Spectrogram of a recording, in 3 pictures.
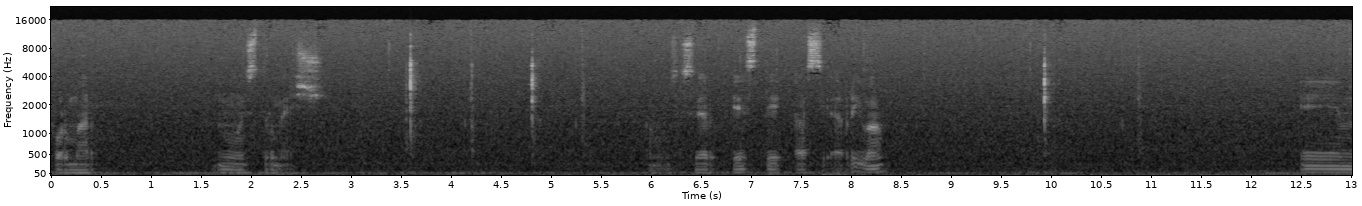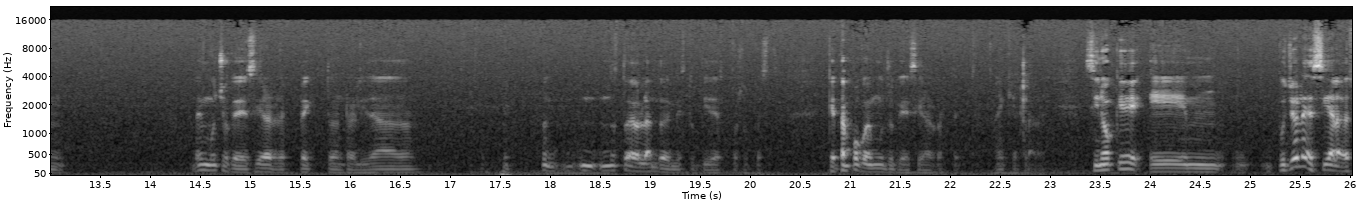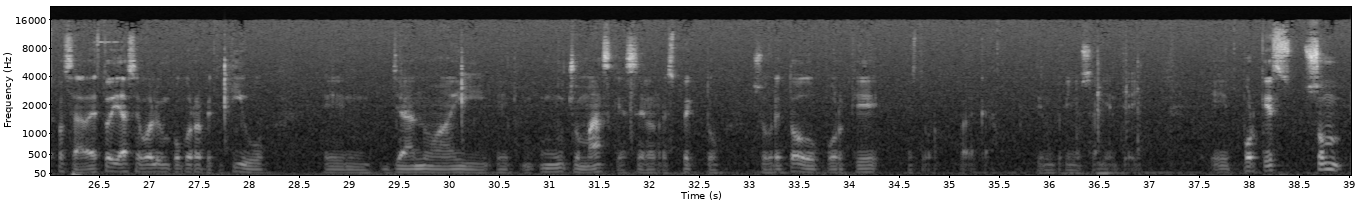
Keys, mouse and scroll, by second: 2.7-3.9 drag, 4.0 shift+middle click, 5.0 scroll up 2, 5.2 shift+middle click, 6.6 right click, 7.6-8.6 drag, 9.0-10.3 drag, 10.4 shift+middle click, 13.2 right click, 13.9-15.1 drag, 15.7 click, 17.5 right click, 18.2-20.4 drag, 21.5-22.9 drag, 24.5 right click, 25.2-26.5 drag, 26.8-28.2 drag, 28.2-30.0 shift+middle drag, 30.2-30.6 shift+scroll up 3, 30.6 shift+middle click, 33.4 right click, 34.2-36.0 drag, 37.1 ctrl+r, 38.1 click.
